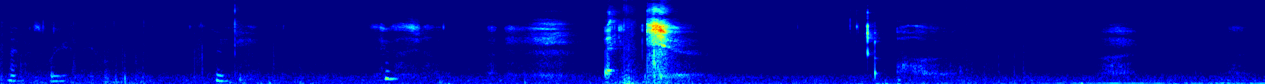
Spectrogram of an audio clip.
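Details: Productive, violent sneezing fit: quiet sniffs and breaths build to a loud, forceful sneeze, followed by softer breathing.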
